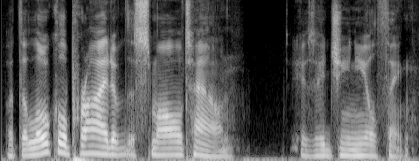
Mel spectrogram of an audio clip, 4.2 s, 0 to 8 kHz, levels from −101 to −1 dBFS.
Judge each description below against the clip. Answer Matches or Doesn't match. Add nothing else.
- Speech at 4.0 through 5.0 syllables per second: Matches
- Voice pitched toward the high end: Doesn't match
